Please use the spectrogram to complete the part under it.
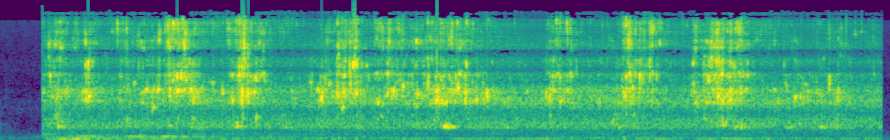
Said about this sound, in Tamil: சிறிது நேரத்துக்கெல்லாம் படகு தண்ணீரில் போகும் சலசலப்பு சத்தம் கேட்கத் தொடங்கியது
